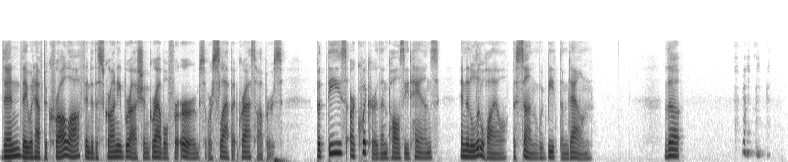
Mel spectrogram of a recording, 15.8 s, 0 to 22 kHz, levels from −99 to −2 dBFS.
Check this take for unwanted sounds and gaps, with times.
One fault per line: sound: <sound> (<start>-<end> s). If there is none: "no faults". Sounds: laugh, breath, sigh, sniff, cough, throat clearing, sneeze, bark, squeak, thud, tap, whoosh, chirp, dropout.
sound: sigh (14.7-15.4 s)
